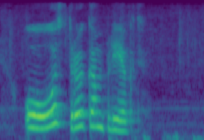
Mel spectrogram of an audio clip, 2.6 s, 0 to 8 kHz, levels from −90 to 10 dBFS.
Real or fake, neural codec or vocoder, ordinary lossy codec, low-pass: real; none; AAC, 32 kbps; 7.2 kHz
